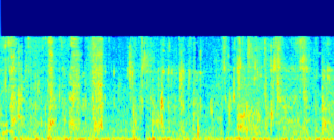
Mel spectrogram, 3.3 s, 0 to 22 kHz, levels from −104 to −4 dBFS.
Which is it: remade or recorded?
recorded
